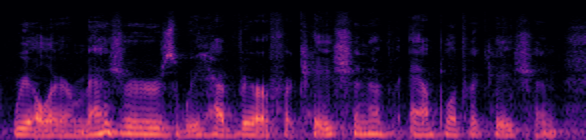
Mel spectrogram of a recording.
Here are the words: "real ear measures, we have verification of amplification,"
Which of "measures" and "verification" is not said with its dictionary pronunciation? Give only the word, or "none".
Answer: none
